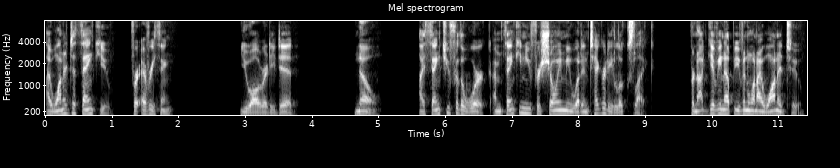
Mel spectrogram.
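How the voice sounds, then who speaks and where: A man's voice: fairly low pitch, expressive, moderate pace, darkish tone, dry recording, studio quality, lightly acted. A man voicing a determined woman executive who speaks earnestly and persuasively.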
